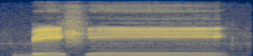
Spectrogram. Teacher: ہا پہ بڑھائیں گے، با کو نہیں بڑھائیں گے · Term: کھڑا زیر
